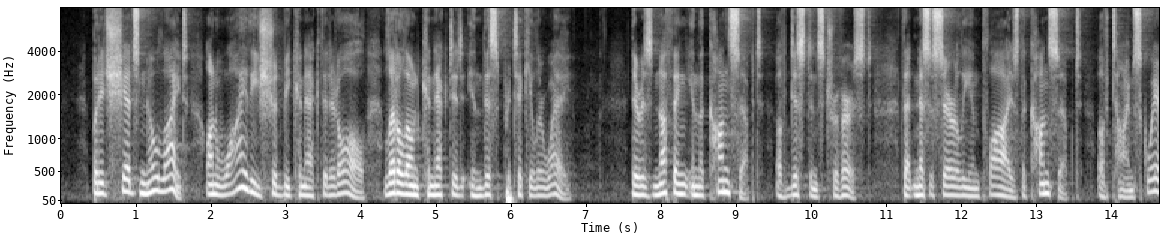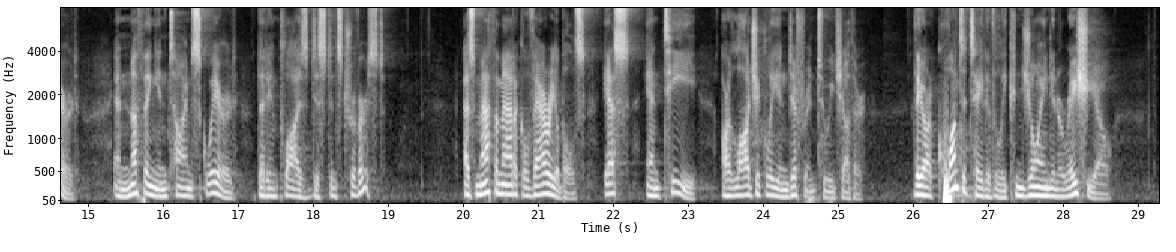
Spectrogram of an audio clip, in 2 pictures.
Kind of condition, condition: setting, large echoing room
